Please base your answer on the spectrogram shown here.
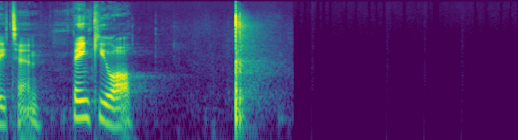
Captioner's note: gavel bangs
